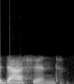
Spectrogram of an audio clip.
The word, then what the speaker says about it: Dachshund: The Dachshund. – The Dachshund. And some pronounce it the Dachshund. The miniature Dachshund, the Dachshund. Perfect. You got it.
